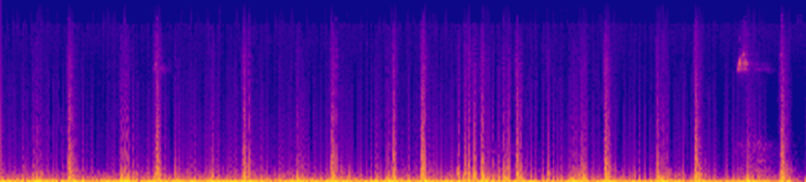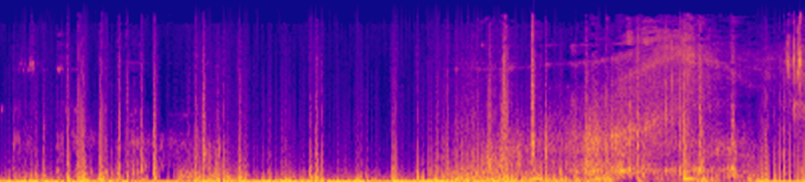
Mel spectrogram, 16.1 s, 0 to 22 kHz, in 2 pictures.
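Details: ASMR heartbeat recording: deep, steady thumping heartbeat at about 70 a minute, heavily muffled, with rustling handling noise toward the end.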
